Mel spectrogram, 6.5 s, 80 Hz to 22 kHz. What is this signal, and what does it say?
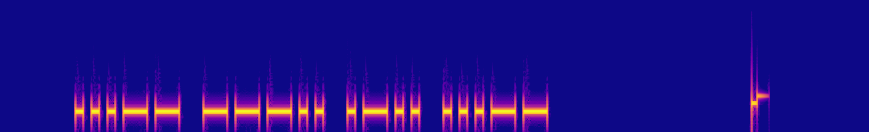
Morse code, heard as a keyed tone, about 20 wpm, 700 Hz. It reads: 38L3
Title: Four Letter-Number Combinations - 20wpm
